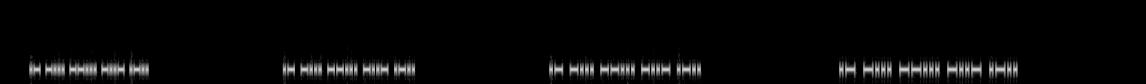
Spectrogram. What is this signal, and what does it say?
Morse code, heard as a keyed tone, about 50 wpm, 700 Hz. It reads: AB7XL AB7XL AB7XL AB7XL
